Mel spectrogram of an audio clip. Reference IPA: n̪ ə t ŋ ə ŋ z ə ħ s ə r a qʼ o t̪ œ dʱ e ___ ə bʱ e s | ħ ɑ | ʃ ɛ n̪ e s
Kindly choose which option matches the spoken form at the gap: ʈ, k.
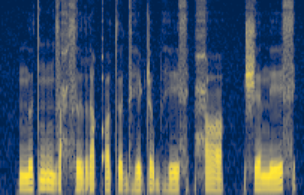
ʈ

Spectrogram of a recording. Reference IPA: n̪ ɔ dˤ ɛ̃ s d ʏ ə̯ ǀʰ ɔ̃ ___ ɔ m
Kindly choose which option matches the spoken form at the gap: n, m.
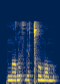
m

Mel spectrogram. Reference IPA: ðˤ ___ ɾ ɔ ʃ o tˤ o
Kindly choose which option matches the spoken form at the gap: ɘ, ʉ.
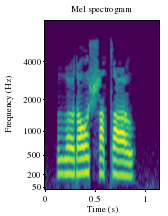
ʉ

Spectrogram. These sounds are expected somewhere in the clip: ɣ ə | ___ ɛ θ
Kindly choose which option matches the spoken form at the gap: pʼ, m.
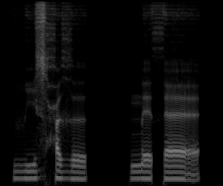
m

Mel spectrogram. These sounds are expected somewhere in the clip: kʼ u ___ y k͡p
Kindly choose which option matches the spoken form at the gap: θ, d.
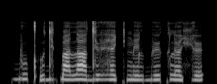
d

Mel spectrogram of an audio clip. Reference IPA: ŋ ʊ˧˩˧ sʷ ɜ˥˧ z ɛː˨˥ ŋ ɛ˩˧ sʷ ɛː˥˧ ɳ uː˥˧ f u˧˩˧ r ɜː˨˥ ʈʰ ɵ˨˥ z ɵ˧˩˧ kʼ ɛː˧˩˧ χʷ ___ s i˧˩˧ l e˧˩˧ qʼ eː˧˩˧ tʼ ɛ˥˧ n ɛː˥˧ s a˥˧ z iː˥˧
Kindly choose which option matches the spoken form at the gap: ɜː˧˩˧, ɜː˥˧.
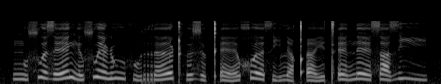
ɜː˥˧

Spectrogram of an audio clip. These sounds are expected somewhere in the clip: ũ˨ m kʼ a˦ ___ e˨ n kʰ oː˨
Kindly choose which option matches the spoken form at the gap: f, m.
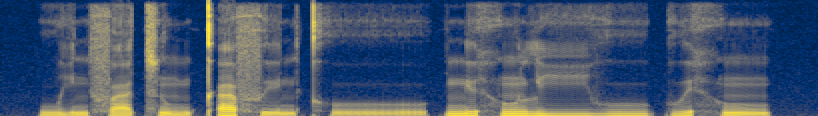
f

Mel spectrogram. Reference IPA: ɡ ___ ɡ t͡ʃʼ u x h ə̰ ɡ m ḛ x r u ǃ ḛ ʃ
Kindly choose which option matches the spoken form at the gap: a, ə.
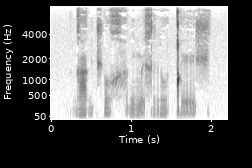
a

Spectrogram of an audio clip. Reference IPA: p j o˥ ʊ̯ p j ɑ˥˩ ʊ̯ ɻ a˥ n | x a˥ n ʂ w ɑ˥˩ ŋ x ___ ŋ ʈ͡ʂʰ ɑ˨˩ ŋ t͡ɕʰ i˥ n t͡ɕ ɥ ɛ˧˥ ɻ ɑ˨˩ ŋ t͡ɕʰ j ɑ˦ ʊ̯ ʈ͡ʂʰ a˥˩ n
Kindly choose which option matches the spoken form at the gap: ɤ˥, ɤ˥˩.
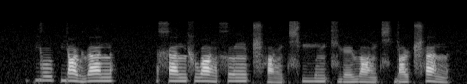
ɤ˥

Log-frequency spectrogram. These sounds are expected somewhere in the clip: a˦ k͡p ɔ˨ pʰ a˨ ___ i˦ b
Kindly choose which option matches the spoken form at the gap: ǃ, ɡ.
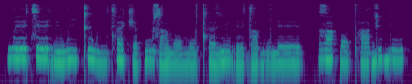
ɡ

